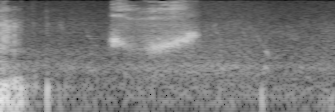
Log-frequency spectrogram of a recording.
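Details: Lekking black grouse giving a harsh hiss that turns into a rising, whistled sweep, followed by quiet gaps and a couple of soft low knocks.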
